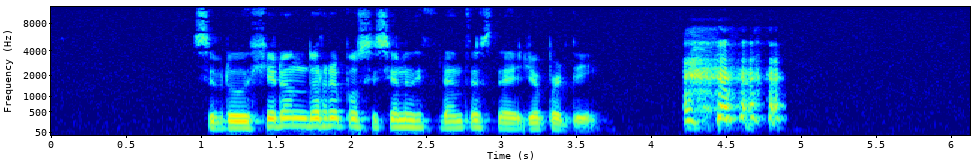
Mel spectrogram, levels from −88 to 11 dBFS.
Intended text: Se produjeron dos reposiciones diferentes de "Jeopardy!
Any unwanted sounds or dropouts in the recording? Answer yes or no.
yes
